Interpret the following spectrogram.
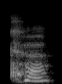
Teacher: plosive then we have ca or c whispered which would be an unvocalized dorso velar plosive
